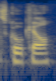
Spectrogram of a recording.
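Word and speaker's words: Schuylkill: kill here like yeah it's proun School kill like so I get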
